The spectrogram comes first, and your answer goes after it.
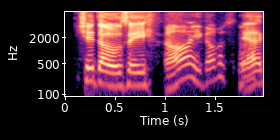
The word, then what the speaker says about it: Chidozie: Chidozie.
